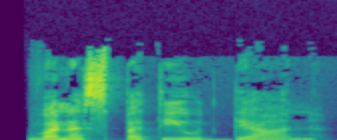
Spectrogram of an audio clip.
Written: वनस्पति-उद्यान

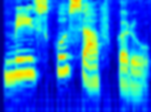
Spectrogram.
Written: कर

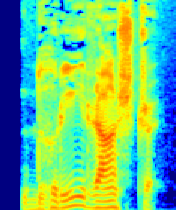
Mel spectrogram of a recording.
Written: धुरी-राष्ट्र

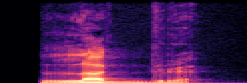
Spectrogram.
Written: लग्र

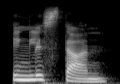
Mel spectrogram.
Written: इंग्लिस्तान

